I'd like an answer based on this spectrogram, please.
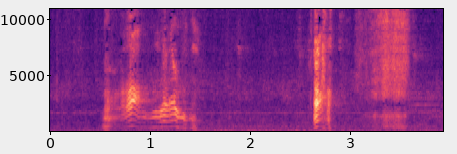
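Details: Cat meowing while a big cat bites a small cat: a drawn-out wavering meow, then a short sharp cry around two and a half seconds, with a brief rustle and steady low background rumble.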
